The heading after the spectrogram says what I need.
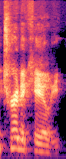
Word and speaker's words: Triticale: Now, I say Triticale. How would you say it? That's exactly how you pronounce it.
